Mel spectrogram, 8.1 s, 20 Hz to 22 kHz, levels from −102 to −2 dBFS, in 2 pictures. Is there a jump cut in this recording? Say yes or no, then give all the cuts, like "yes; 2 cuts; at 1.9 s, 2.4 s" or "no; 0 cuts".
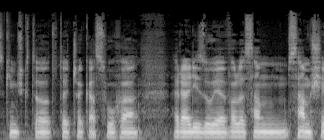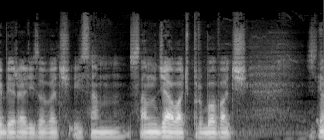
no; 0 cuts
